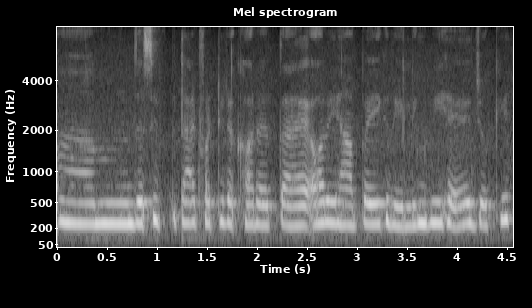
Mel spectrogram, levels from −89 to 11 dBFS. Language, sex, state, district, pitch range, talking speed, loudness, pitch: Hindi, female, Chandigarh, Chandigarh, 240-255 Hz, 225 wpm, -13 LUFS, 245 Hz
